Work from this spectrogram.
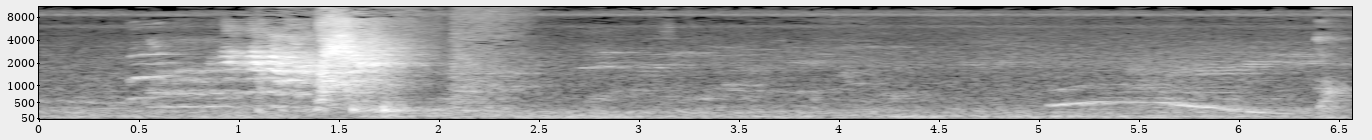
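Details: Orange male cat forcefully trying to mate with a female cat: a loud, harsh, broad wailing burst, then faint harmonic cries and a drawn-out wavering call that rises and falls near the end, over low background hiss.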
